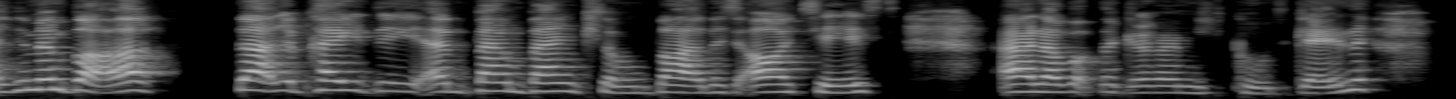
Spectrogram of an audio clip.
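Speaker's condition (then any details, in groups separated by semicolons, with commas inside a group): Down syndrome; major heart surgery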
